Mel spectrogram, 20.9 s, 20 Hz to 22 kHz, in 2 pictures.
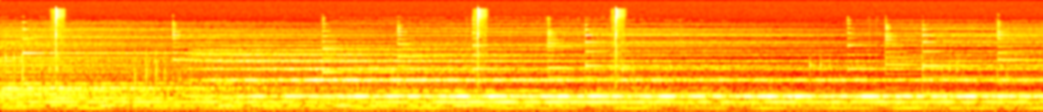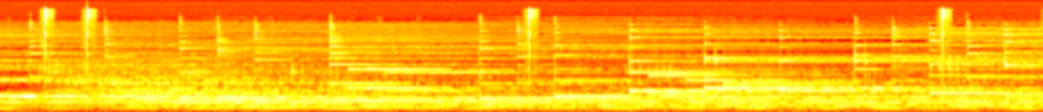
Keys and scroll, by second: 16.3 ctrl+z, 18.7 ctrl+r.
